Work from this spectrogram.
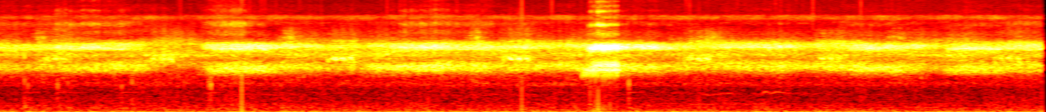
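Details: In Florida, gray treefrogs give their mating call: fast, buzzy simple trills that run on almost without a break.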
